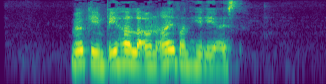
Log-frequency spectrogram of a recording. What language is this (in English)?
Finnish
